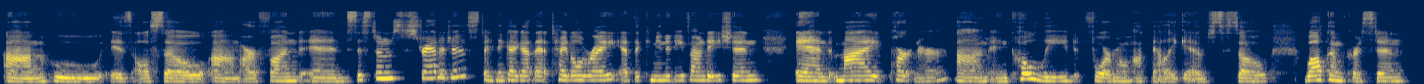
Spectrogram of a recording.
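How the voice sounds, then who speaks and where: A woman's voice: on the low side, a little slow, a bit bright. A woman co-hosting a webinar over a video call. She gives housekeeping notes in a hesitant way, with many fillers. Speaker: webinar co-host. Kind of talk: webinar introduction.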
